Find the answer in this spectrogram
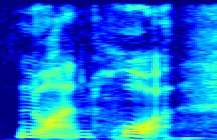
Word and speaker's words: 暖和: So this 和 has got a different pronunciation. It is 和, 暖和.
